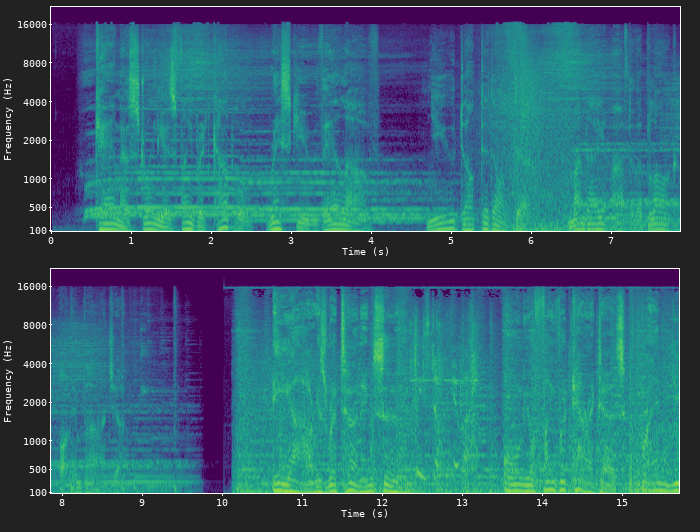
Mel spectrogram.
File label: TV Promos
